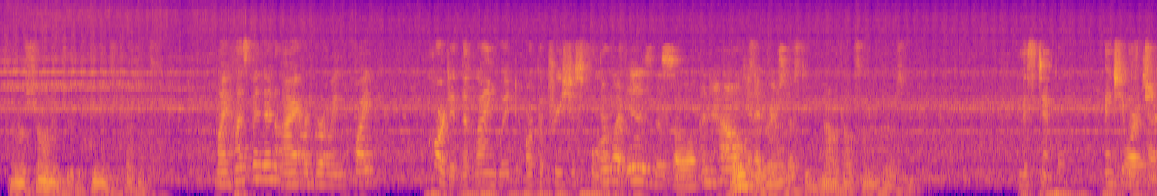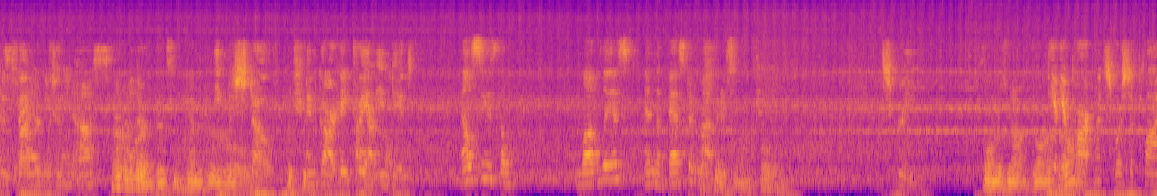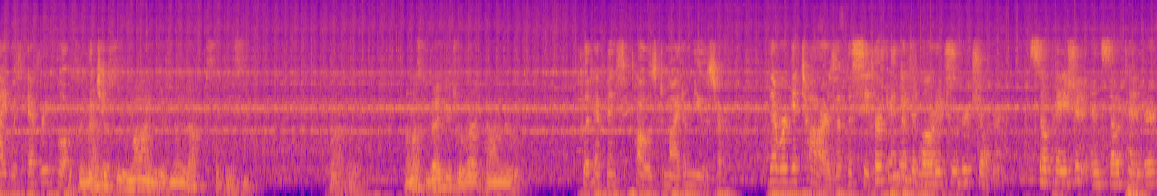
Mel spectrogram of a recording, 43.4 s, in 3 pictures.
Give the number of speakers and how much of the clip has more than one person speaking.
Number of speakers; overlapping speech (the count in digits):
4, about 23%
